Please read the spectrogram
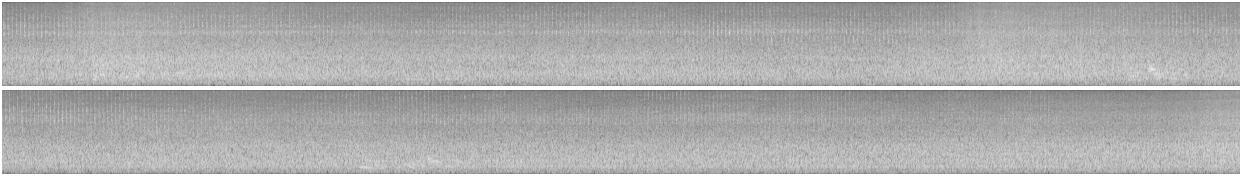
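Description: Fishing boats' engines running under a steady wash of sea and wind noise.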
